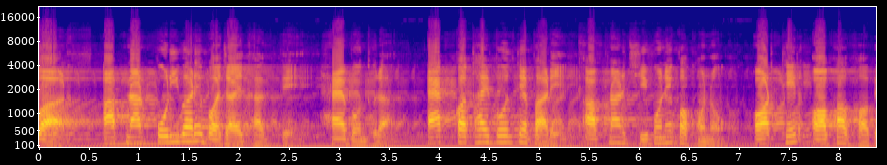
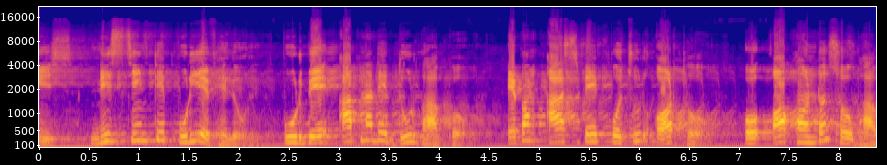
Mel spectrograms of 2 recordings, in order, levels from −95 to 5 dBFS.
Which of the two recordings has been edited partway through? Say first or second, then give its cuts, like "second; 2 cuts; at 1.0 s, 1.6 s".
first; 1 cut; at 5.4 s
